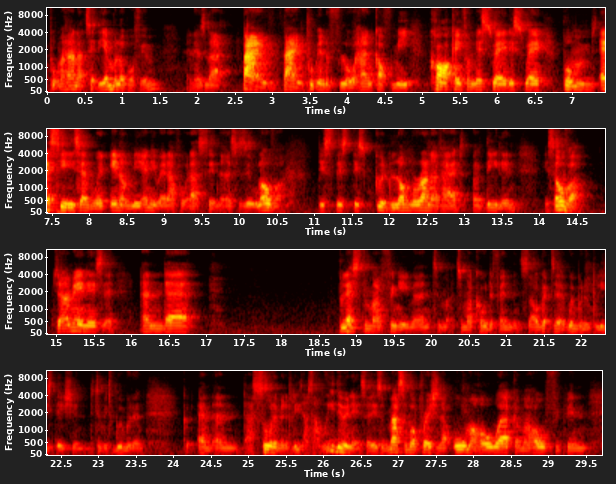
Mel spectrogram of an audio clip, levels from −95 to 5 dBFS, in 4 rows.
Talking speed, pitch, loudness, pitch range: 235 wpm, 115 Hz, -33 LUFS, 110-145 Hz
